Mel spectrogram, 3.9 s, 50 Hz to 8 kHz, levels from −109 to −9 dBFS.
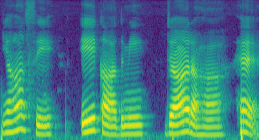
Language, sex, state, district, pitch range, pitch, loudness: Hindi, female, Punjab, Fazilka, 175-220 Hz, 185 Hz, -15 LUFS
